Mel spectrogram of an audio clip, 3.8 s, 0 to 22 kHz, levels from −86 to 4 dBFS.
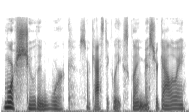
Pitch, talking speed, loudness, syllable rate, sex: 130 Hz, 125 wpm, -23 LUFS, 4.5 syllables/s, female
